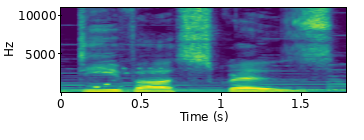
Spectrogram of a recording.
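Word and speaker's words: Dee Vasquez: which is very strange you're supposed to say it like diva spreads because her name is supposed to be a play on the word diva which is extraordinarily obtuse and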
